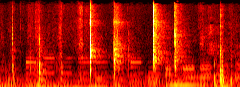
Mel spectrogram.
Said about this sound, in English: Shuffling the cards.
